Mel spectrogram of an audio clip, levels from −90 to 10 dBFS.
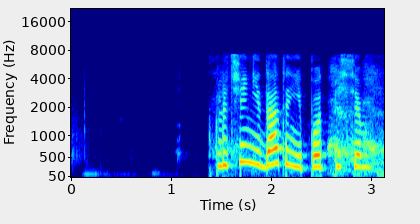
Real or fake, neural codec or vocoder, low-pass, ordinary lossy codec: real; none; 7.2 kHz; MP3, 64 kbps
